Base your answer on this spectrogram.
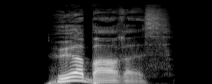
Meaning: strong/mixed nominative/accusative neuter singular of hörbar
- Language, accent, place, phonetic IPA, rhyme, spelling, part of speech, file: German, Germany, Berlin, [ˈhøːɐ̯baːʁəs], -øːɐ̯baːʁəs, hörbares, adjective, De-hörbares.ogg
